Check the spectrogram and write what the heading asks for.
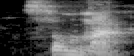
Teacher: Summa ini gunnah, ada mim bertasydid.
